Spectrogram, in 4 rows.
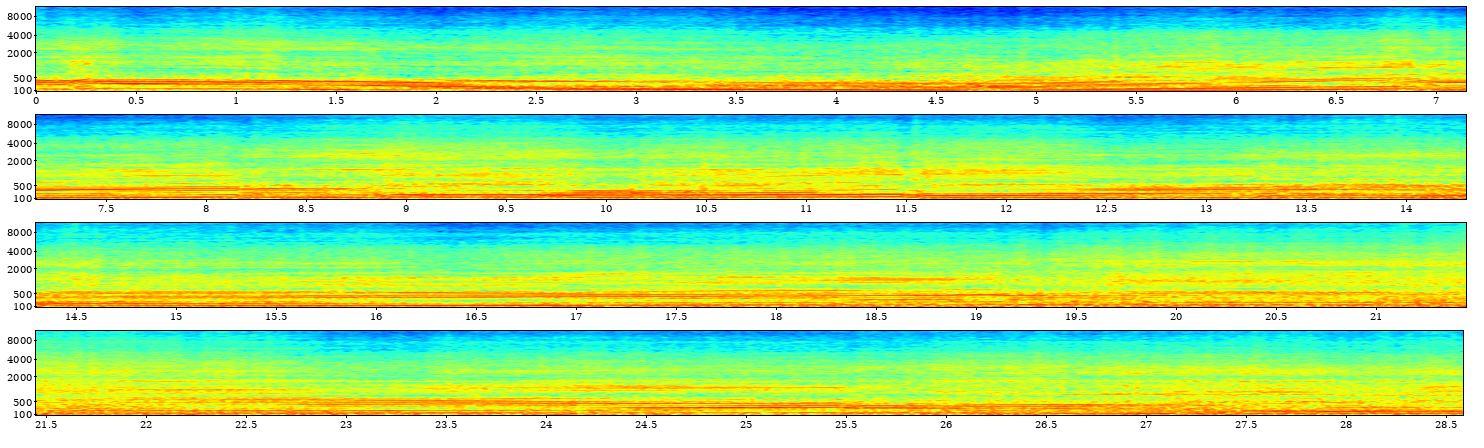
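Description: Suzuki SV650's 645 cc V-twin engine heard onboard at race pace. The revs fall over the first few seconds as the bike brakes and downshifts, then climb again through upshifts about eight and eleven seconds in. They hold high, then dip and rise again twice for further corners.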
